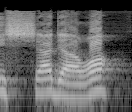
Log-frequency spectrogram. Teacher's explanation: را مفخم پڑھی جائے گی اس وجہ سے کہ مفتوح ہے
